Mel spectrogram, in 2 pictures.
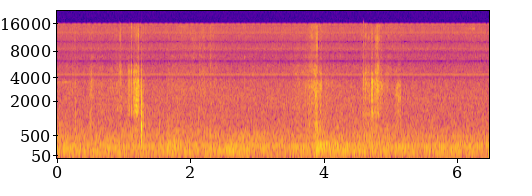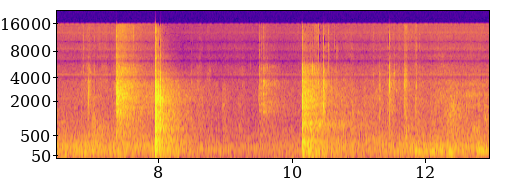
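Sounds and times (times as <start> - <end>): arrow striking target: 7.4 - 8.6.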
